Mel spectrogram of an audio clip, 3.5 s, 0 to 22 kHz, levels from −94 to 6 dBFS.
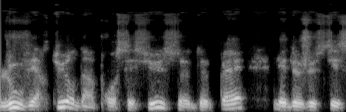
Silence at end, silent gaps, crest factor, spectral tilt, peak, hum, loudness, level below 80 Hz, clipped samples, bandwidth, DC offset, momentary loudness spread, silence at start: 0 s; none; 16 dB; -8 dB/octave; -4 dBFS; none; -21 LUFS; -58 dBFS; under 0.1%; 12 kHz; under 0.1%; 8 LU; 0 s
